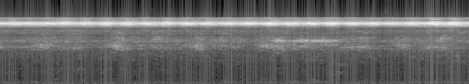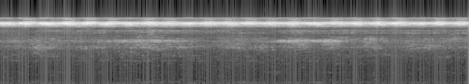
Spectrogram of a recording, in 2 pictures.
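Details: High, constant cricket trill in the night, rapid throbbing pulses at steady volume, accompanied by occasional softer chirping notes and a faint low murmur.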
